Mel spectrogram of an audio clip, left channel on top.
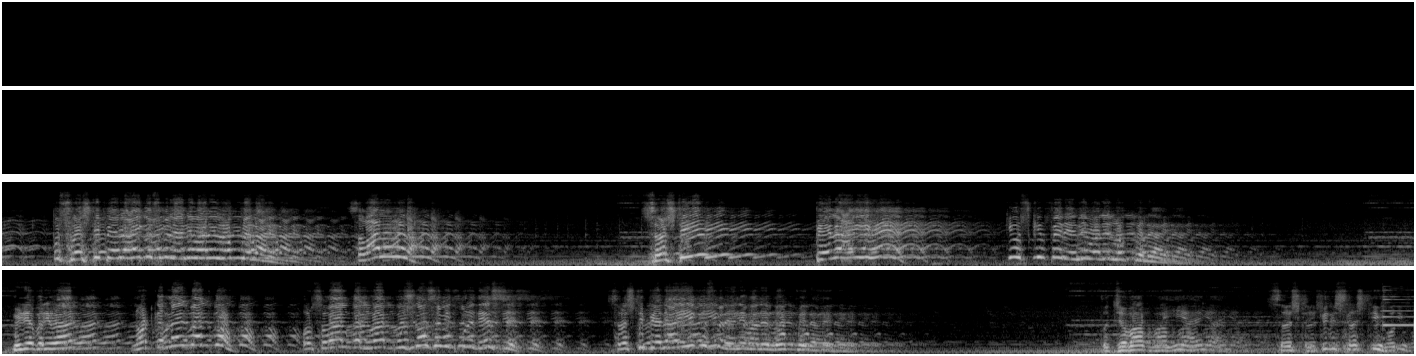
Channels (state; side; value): silent; left; digital silence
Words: तो सृष्टि पहले आई कि उसमें रहने वाले लोग पहले आए? सवाल है मेरा। सृष्टि पहले आई है कि उसके पे रहने वाले लोग पहले आए? मीडिया परिवार नोट करना इस बात को, और सवाल का जवाब पूछना सभी पूरे देश से। सृष्टि पहले आई है कि उसमें रहने वाले लोग पहले आए? तो जवाब नहीं आएगा सृष्टि, क्योंकि सृष्टि होती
